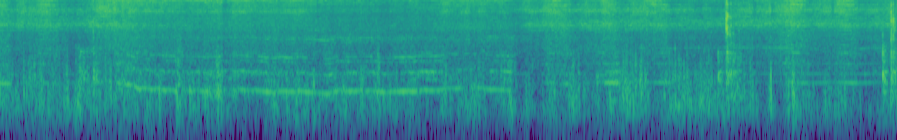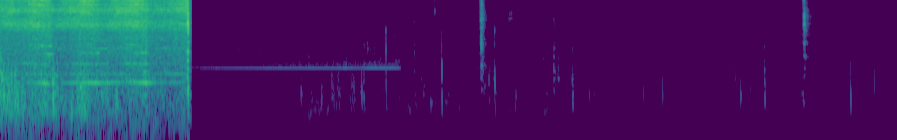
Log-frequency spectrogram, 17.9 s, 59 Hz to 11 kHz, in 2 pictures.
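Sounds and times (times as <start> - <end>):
power tool hissing: 0.0 - 10.9.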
